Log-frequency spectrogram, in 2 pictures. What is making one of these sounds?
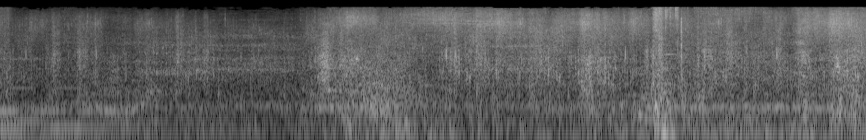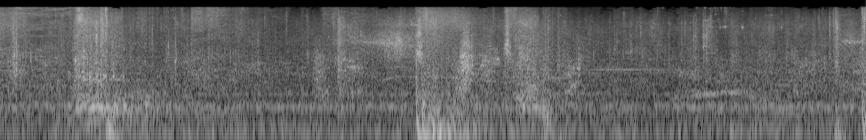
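Footsteps crunch on gravel and rock.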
